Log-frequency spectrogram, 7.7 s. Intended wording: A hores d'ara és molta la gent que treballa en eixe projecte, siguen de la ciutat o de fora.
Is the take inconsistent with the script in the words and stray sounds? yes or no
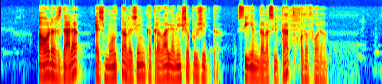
no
